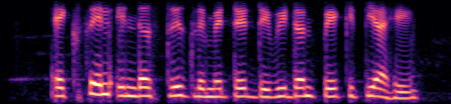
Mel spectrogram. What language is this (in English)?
Marathi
